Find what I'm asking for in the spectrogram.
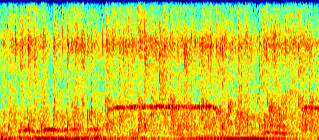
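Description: A church congregation applauding the Holy Spirit, a loud, dense wash of clapping with cheers mixed in, sustained throughout.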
